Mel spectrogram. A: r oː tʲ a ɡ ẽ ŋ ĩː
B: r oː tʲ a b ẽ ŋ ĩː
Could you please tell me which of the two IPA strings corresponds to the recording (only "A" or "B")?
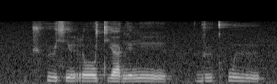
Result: A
